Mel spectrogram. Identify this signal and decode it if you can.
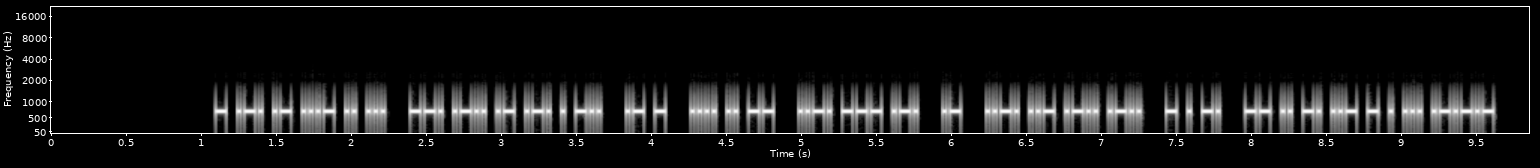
Morse code, heard as a keyed tone, about 50 wpm, 700 Hz. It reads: TRAVIS GLARED AT HIM FOR A FULL TEN MINUTES.
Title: A Sound Of Thunder 50wpm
